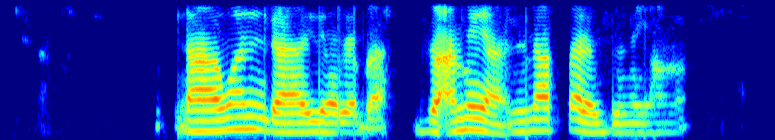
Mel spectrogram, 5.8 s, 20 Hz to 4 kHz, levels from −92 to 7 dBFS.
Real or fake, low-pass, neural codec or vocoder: fake; 3.6 kHz; codec, 24 kHz, 6 kbps, HILCodec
